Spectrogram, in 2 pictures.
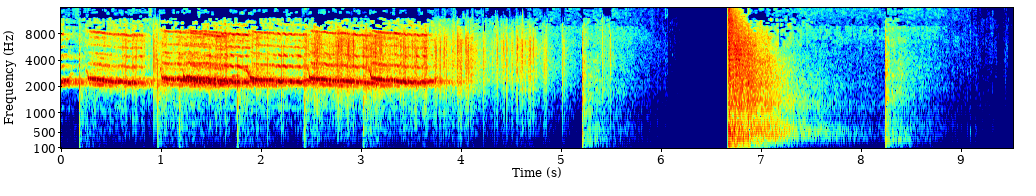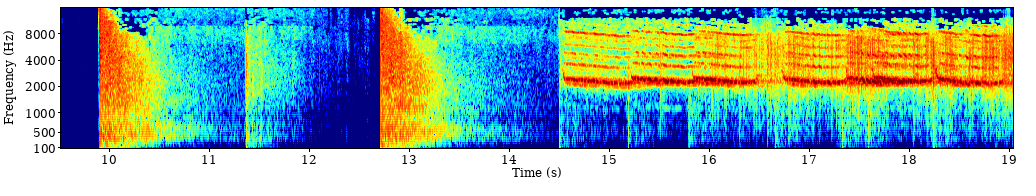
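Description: Decibel Disruptor 30-shot fireworks cake firing: a shrill whistle over rapid cracks for the first four seconds, then three loud bangs a few seconds apart, each with a long fading rumble, then whistling with cracks again for the last four seconds or so.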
